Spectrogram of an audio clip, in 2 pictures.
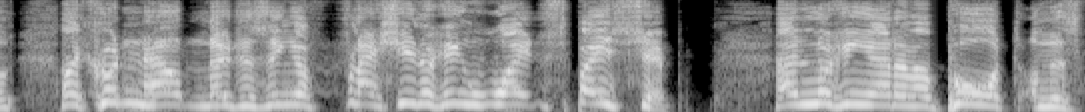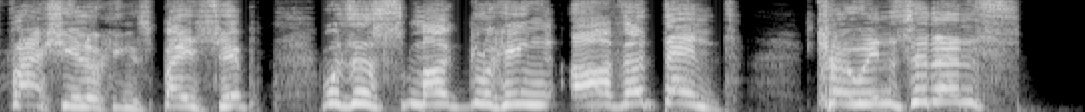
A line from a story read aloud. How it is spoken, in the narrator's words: he snarled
